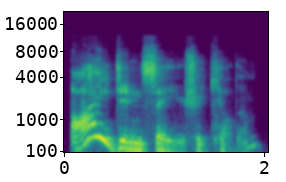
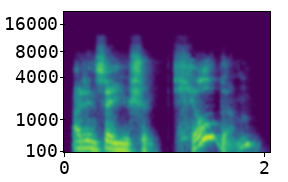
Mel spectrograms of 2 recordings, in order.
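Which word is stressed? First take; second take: I; kill. First: The stress falls on the word 'I'. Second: The stress falls on the word 'kill'.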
